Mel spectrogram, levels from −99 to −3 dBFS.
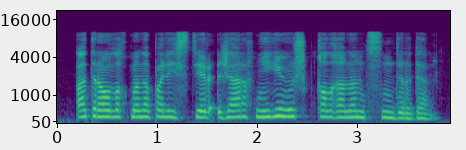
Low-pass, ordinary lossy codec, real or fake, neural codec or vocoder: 9.9 kHz; none; fake; codec, 44.1 kHz, 3.4 kbps, Pupu-Codec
